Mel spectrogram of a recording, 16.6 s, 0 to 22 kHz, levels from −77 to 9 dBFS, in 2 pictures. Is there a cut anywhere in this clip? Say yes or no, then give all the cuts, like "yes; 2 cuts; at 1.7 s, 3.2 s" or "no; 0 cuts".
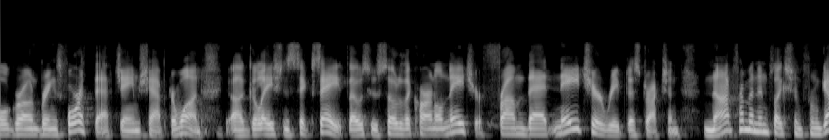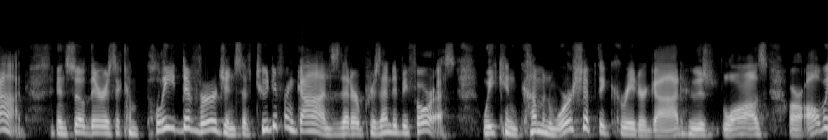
no; 0 cuts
